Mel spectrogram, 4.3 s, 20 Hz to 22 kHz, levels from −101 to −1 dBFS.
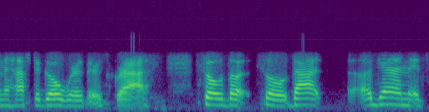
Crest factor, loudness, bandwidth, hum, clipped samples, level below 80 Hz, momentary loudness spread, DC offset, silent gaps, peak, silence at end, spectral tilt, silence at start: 20 dB; -27 LUFS; 4 kHz; none; under 0.1%; -76 dBFS; 9 LU; under 0.1%; none; -8 dBFS; 0.05 s; -7 dB/octave; 0 s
